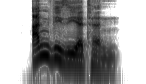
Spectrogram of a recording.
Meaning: inflection of anvisieren: 1. first/third-person plural dependent preterite 2. first/third-person plural dependent subjunctive II
- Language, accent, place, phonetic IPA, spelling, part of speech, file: German, Germany, Berlin, [ˈanviˌziːɐ̯tn̩], anvisierten, adjective / verb, De-anvisierten.ogg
